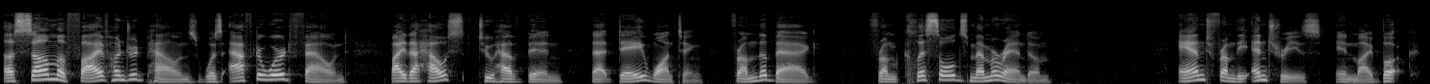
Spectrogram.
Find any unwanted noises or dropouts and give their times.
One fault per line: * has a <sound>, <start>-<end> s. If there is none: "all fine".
all fine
